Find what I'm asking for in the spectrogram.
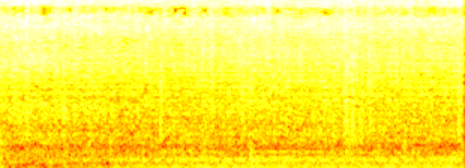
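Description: Chicken pieces fry in a hot pan, giving off a steady, close sizzle that holds evenly throughout with no voices over it.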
